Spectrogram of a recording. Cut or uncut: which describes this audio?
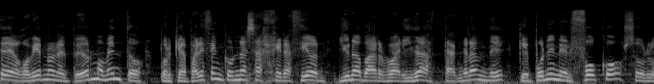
cut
